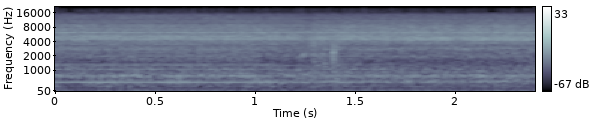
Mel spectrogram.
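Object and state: Nothing is struck.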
